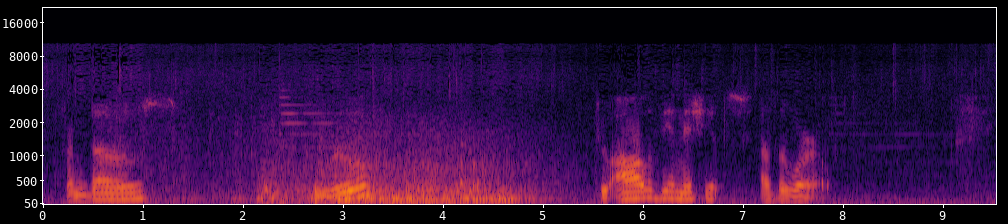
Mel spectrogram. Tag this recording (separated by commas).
Thunder, Thunderstorm, Rain on surface, Rain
